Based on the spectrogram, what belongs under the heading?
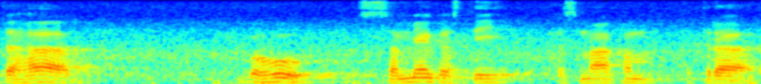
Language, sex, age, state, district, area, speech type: Sanskrit, male, 45-60, Kerala, Kasaragod, urban, spontaneous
